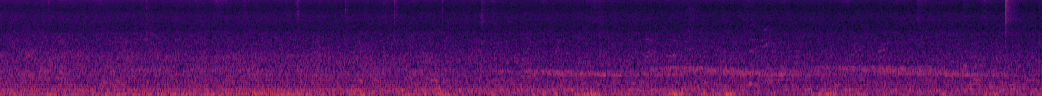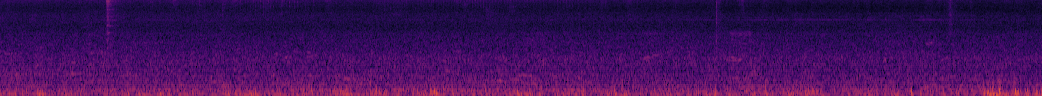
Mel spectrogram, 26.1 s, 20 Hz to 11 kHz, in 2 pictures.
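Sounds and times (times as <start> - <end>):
passersby talking: 0.0 - 23.4
traffic noise: 0.0 - 26.0.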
